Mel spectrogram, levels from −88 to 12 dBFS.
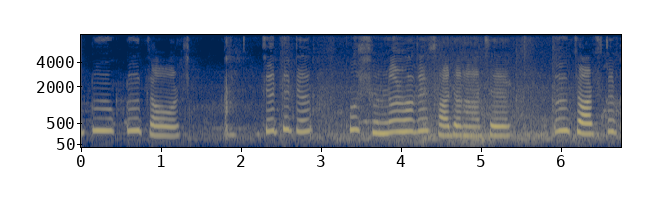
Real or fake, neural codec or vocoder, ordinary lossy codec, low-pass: fake; codec, 16 kHz, 8 kbps, FunCodec, trained on Chinese and English, 25 frames a second; none; none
